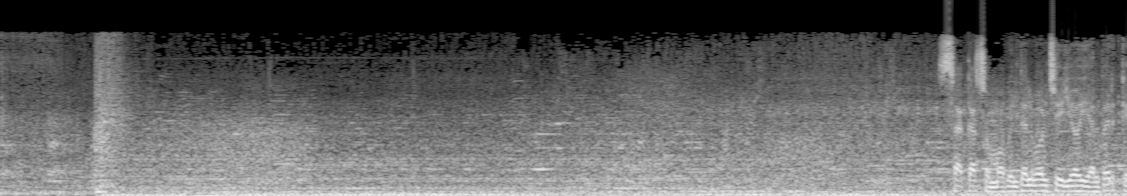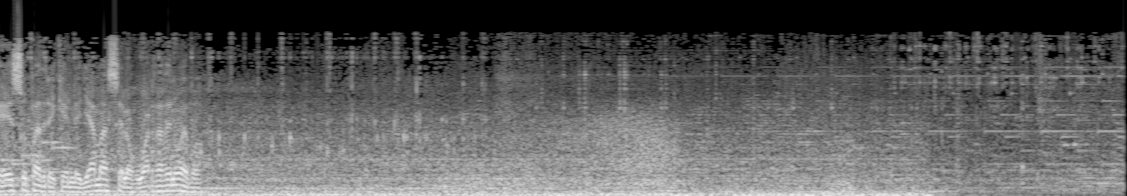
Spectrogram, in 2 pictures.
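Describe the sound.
A steady, loud low rumble of a bus interior runs throughout, with a voice speaking over it and a brief burst of bright melodic tones in the middle.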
